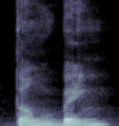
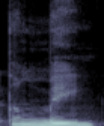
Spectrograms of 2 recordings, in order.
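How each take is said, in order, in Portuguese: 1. O grupo MB é pronunciado com o B. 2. O B é omitido, ficando só o M.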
